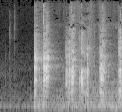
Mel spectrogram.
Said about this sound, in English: This is insane. What the fuck? It even sounds weird. Well, that's because the seagull's fucking dying.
